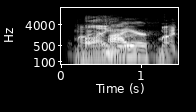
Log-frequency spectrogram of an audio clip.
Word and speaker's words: Meijer: We can talk about Peter Mayer. – Meyer. – Who can say? – Meyer.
